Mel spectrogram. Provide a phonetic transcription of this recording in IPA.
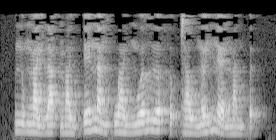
n ṵ˧˨ ŋ a˧˩ j l a˨˩ k̚ m a̤˨˩ j ʔ e˨˦ n a˧˩ n k w a̤˨˩ j ŋ u˨˦ ə̯ ɣ ɨ˨˦ ə̯ h ə˨˩ p̚ z a̤˨˩ w n ə˨˦ j n ɛ˧˩ ŋ a̤˨˩ n ʔ ə˨˩ t̚

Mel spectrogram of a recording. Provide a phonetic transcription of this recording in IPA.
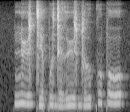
n yː˦ z tʲ æ˨ p ɯ˨ d e˩ ð yː˨ z b l ɯː˨ kʷ ɯ˦ p oː˦

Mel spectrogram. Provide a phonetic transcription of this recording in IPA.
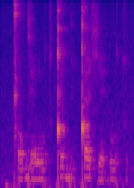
ǁ o˨˦ ɡ e˨ n̪ u˨ t͡s ǃ ɪ˦ b i˨˦ ǃ ɛ˦ ɕ e˨ ʔ u˦˨ t͡s

